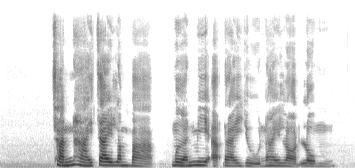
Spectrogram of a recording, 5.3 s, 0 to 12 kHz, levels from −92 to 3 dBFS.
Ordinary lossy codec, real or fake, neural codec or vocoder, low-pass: none; real; none; 10.8 kHz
